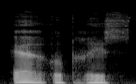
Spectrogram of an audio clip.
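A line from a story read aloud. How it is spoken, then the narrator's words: Very quiet reply. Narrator (German): erwiderte der Pristav sehr leise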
